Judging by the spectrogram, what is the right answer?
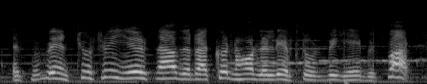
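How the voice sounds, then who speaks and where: A woman's voice with very wide pitch swings, music in the background. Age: 80s+. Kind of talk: interview answer.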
